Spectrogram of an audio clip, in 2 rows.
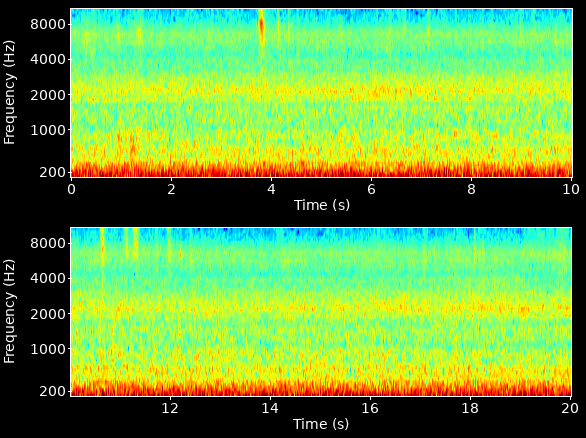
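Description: Steady cabin noise inside a Taiwan High Speed Rail 700T bullet train running at speed: a constant low hum under an even rush of wheel and air noise.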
